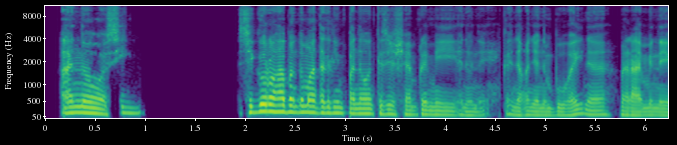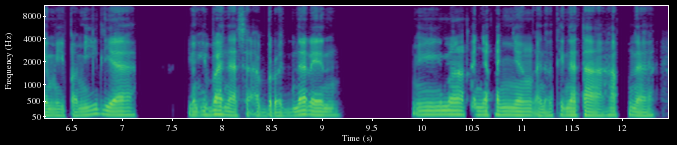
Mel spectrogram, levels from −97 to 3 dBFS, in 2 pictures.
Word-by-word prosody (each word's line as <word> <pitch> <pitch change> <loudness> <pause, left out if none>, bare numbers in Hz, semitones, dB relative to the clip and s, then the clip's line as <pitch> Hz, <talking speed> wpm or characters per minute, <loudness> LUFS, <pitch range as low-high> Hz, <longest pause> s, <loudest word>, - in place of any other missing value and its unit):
Ano 160 -4 +6
sig 160 +2 -4 1.0
siguro 200 +3 +7
habang 190 -1 +6
tumatagal 175 -3 +4
yung 160 -1 0
panahon 145 -1 +3
kasi 130 -2 -2
siyempre 120 -1 -2
may 110 -2 -2
ano 105 -2 -4
na, 100 +1 -9
eh, - - -19
kanya-kanya 110 -4 -3
ng 100 -1 -3
buhay 105 +6 -1
na, 115 -3 -3
marami 100 -1 0
na 95 -1 -1
yung 95 - -4
may 90 -1 -6
pamilya, 105 +1 -3 0.5
yung 100 0 -5
iba 110 +3 0
nasa 95 -4 -5
abroad 90 -1 -7
na 115 - +1
rin, 100 -2 -2 0.7
may 115 +1 -3
mga 115 0 0
kanya-kanyang 105 -2 -3
ano, 90 -1 -6
tinatahak 100 -1 -3
na. 95 -1 -4
110 Hz, 165 wpm, -20 LUFS, 100-130 Hz, 1.0 s, siguro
